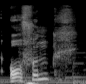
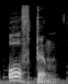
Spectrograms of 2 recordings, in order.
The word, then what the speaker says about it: often: Эм, по-русски оно звучит как часто, а по-английски есть два варианта его произношения. Often и often.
